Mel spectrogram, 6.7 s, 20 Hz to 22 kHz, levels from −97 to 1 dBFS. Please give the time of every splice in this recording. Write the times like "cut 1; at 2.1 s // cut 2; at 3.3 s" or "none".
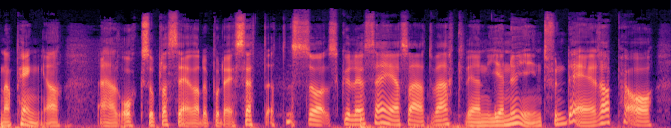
none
